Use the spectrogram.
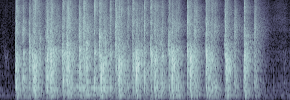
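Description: An audience applauds for about four seconds, a dense, steady patter of many hands clapping at once, fairly loud, then quickly fading out. The public claps as an applause meter to vote for a contestant's joke in a comedy qualifying round. No one speaks.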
